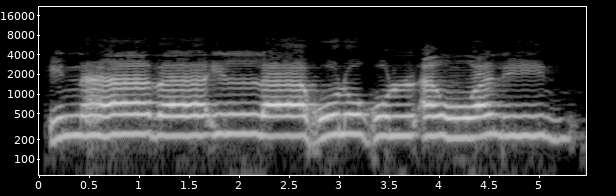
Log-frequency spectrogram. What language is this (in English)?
Arabic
